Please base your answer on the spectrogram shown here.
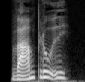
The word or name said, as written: varmblodig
